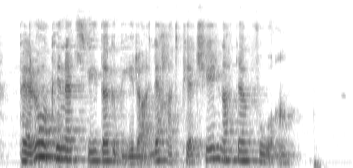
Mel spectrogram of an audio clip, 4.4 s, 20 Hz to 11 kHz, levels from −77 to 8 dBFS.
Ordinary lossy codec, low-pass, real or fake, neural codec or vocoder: Opus, 32 kbps; 9.9 kHz; real; none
